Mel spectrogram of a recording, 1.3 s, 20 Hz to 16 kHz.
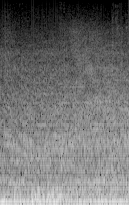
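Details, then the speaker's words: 2011 Nissan Altima 2.5 idling right after battery replacement: smooth low steady hum under some wind, no misses or knocks; normal even idle, sounds good. "All right, so it sounds good, and I'm gonna clean all of this up."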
